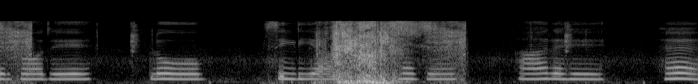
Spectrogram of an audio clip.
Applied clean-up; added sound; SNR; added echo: none; Tearing; -2 dB; none.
